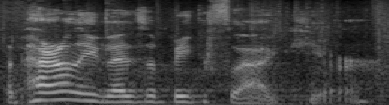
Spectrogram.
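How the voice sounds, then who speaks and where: A woman with a Mandarin accent and Mandarin as her first language, chatting casually and haltingly with her chat while streaming a game. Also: mid-range voice, lively intonation, gravelly, slight background noise. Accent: Mandarin-accented English. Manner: halting, chatty, answers chat with many restarts. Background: game music.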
